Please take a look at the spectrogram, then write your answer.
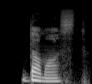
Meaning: damask (a reversible figured fabric of silk, wool, linen, cotton, or synthetic fibers, with a pattern formed by weaving)
- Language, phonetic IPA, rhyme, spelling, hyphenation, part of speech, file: Hungarian, [ˈdɒmɒst], -ɒst, damaszt, da‧maszt, noun, Hu-damaszt.ogg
